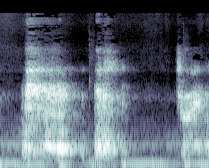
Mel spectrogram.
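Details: Habit cough in a child: three loud, harsh, honking coughs, from a chronic cough that was repeated many times a day.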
